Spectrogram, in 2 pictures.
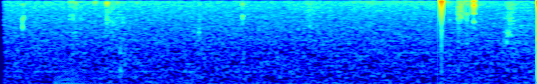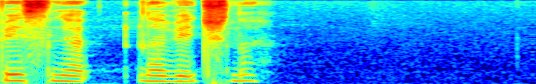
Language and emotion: Russian, neutral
